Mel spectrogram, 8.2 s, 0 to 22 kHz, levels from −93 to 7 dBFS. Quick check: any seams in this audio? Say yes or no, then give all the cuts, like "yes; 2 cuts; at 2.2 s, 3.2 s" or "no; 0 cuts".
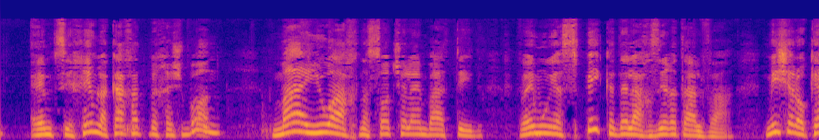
yes; 1 cut; at 5.0 s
